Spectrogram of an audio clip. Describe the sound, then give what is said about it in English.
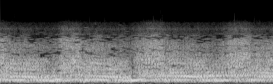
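A loud Ford Mustang Mach 1 muscle car with a 428 Cobra Jet Ram Air V8 engine roars steadily, its deep throaty rumble rising and dipping slightly in pitch as it revs, with no voices over it. “An 8 so hot performing, it comes with its own poke-through air cleaner that jumps when the engine grinds.”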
